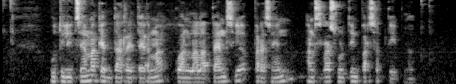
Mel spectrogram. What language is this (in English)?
Catalan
